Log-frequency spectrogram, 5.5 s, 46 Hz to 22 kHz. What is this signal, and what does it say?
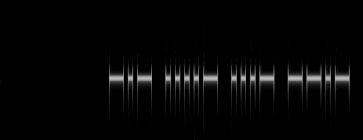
Morse code, heard as a keyed tone, about 20 wpm, 700 Hz. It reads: K4VQ
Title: Speed Racing - USA 1x2 Call Signs 17wpm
